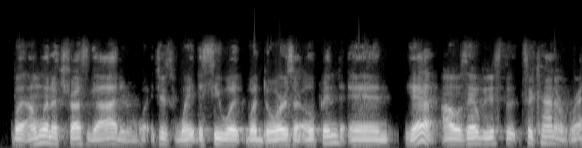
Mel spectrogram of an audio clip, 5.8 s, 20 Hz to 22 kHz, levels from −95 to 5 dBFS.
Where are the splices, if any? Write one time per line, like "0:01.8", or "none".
0:04.0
